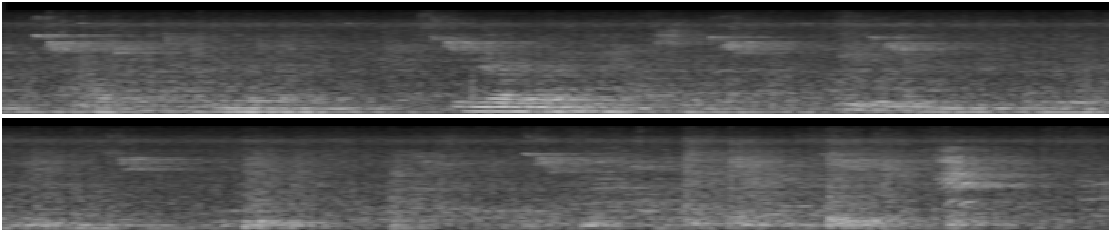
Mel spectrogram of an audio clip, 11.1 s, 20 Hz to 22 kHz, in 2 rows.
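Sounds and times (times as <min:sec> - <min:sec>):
man reading aloud: 0:00.0 - 0:06.5.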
